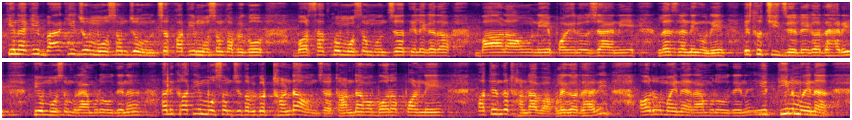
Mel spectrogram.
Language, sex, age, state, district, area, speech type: Nepali, male, 30-45, West Bengal, Darjeeling, rural, spontaneous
